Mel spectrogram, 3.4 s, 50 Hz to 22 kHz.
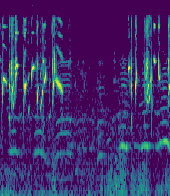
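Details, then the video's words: Wild European goldfinch song recorded in 2022 at Guerbaz, Skikda, Algeria: bursts of bright, high twittering chirps in quick clusters, a pause mid-clip, then more chirping, over steady lower sliding tones and a low rumbling background. "صوت الحسون البري"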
